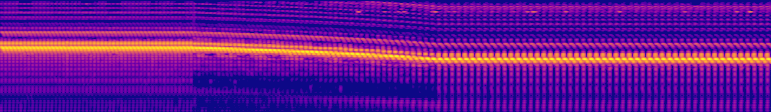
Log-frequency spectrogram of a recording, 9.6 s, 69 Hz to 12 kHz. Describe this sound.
AUDACITY
For left channel:
- Cut silence before (0.000s to 0.046s), middle (0.096 to 0.228), and after (0.301 to 0.449) sound
- Cut middle part 0.130 to 0.600
- Effect→Change Speed
Speed Multiplier: 0.800
Percent Change: –20.000
- Effect→Equalization
(18 dB; 20 Hz)
(18 dB; 800 Hz)
(–18 dB; 2000 Hz
(–26 dB; 11 000 Hz)
- Effect→Repeat…
Number of repeats add: 150 (50 for fly, 50 for stop fly, 50 for hover)
Select repeats 50 to 100 (4.108s - 8.215s)
- Effect→Sliding Time Scale/Pitch Shift
Initial Temp Change: 70%
Final Tempo Change: 0%
Initial Pitch Shift: 70%
Final Pitch Shift: 0%
Select repeats 1 to 50 (0.000s - 4.108s):
- Effect→Change Speed
Speed Multiplier: 1.700
Percent Change: 70.0000
For right channel:
- Tracks→Add New→Mono Track
- Copy left track and paste at 0.010 s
